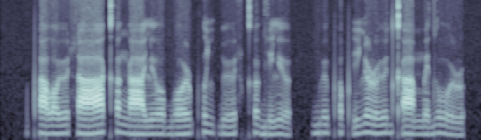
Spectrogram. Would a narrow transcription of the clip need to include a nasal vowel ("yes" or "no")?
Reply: no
